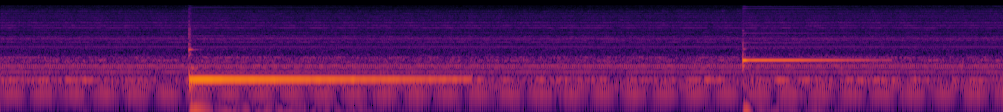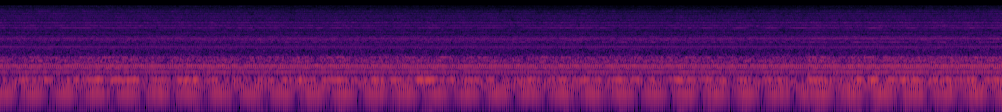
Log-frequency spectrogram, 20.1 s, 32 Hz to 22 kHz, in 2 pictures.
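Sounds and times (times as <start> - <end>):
bell-like ping: 1.9 - 4.9, 7.4 - 9.1.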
